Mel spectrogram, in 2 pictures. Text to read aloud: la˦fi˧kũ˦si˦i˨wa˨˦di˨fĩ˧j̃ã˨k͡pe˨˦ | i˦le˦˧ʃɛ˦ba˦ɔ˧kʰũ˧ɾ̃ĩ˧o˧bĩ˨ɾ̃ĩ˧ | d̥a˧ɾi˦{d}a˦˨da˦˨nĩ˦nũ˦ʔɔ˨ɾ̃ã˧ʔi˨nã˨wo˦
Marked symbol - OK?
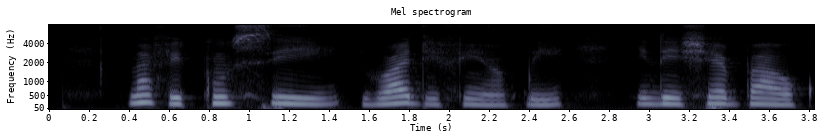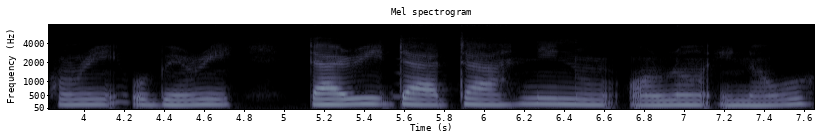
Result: yes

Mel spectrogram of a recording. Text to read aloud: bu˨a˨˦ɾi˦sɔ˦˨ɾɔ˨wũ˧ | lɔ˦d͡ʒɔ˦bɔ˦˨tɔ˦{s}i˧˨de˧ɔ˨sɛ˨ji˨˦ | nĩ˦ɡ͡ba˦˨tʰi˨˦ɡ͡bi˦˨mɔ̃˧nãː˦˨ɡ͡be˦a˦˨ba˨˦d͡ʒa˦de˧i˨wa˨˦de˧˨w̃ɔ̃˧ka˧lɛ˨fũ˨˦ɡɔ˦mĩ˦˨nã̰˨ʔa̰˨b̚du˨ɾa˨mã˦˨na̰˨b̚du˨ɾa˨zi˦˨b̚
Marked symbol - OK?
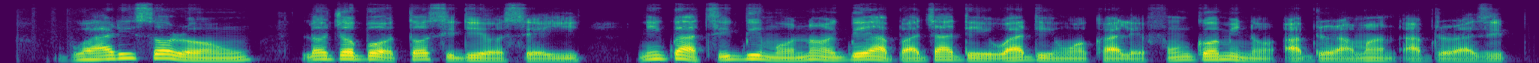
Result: yes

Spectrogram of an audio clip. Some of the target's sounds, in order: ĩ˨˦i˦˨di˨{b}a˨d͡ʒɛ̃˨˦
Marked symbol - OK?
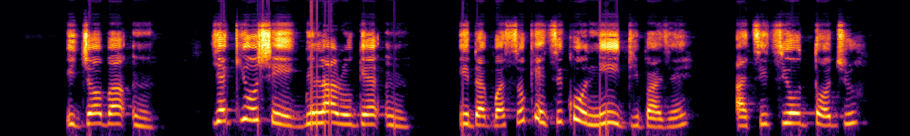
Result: yes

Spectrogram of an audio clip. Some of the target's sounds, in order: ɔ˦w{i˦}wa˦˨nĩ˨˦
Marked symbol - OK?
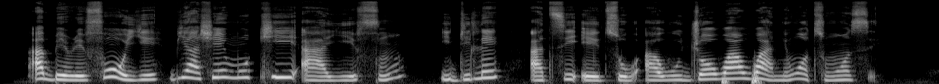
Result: no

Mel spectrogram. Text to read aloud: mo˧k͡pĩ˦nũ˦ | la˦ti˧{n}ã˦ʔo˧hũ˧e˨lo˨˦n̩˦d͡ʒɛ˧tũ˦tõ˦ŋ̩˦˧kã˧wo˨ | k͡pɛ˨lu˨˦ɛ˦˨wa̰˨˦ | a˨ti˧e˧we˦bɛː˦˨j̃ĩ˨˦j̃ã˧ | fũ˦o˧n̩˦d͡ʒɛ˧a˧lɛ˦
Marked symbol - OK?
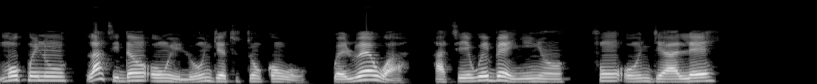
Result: no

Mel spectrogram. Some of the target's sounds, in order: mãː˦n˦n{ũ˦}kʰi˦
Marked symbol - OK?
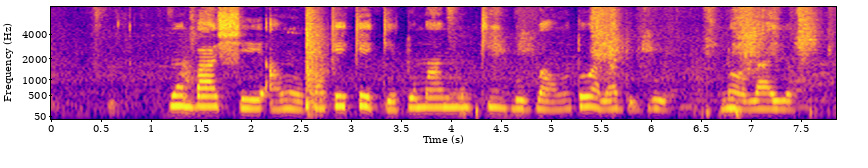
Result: yes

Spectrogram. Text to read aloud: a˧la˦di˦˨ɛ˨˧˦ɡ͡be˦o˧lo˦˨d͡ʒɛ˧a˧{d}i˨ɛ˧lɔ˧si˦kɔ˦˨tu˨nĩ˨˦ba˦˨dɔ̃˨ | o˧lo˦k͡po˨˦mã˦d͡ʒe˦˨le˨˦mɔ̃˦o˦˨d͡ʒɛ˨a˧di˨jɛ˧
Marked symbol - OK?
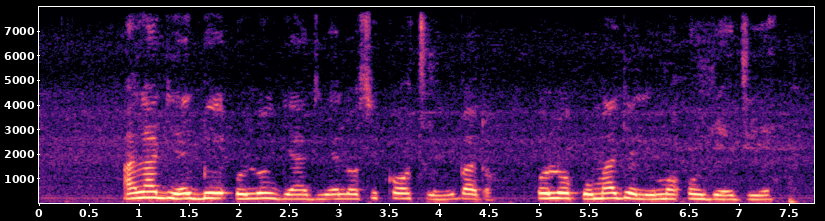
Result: yes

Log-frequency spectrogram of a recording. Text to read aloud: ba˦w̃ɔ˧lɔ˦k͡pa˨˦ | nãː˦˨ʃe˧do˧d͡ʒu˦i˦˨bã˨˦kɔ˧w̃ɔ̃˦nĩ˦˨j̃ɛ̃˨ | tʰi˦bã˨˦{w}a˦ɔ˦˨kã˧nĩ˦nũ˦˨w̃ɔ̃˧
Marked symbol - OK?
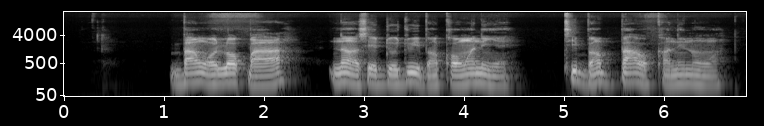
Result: no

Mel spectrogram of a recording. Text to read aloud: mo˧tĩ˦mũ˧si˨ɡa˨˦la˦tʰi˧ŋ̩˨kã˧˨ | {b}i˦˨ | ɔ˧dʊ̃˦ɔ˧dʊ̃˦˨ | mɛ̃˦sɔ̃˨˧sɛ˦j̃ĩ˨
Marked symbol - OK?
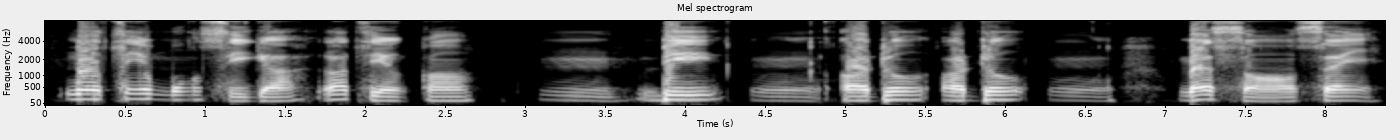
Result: yes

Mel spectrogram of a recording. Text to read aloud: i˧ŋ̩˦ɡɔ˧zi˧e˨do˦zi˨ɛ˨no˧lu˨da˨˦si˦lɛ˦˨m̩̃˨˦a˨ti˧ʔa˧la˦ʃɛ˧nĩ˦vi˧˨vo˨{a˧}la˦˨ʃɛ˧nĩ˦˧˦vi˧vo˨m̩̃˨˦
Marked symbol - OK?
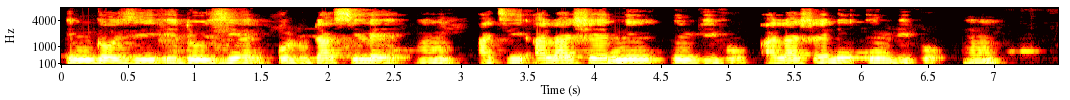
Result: yes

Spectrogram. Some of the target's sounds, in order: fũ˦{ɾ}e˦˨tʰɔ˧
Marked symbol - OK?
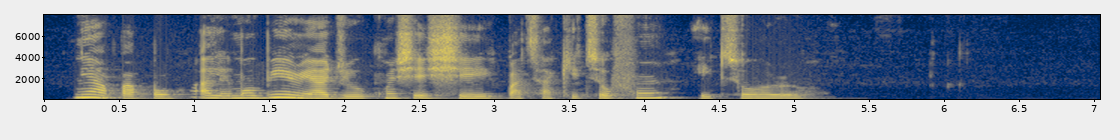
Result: no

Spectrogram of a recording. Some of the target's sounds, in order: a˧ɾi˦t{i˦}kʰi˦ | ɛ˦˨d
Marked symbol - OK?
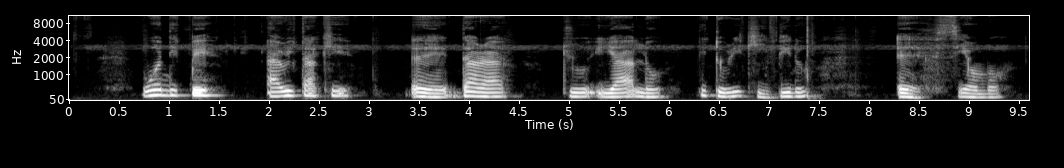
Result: no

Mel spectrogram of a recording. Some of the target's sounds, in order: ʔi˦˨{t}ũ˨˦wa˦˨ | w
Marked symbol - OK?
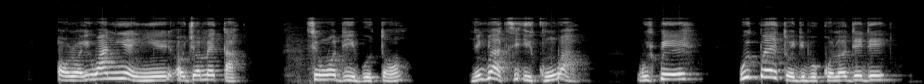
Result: no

